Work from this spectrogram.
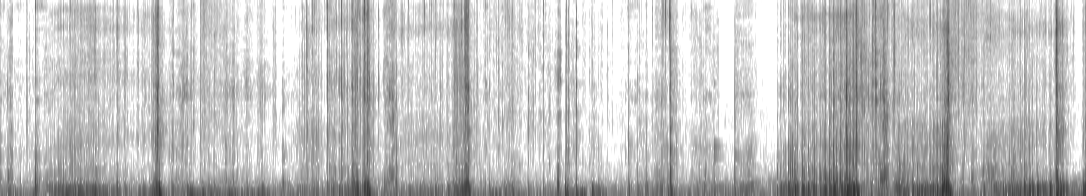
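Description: A solid, dry green soap bar held in the hand is shaved with a utility knife blade into thin curls. The blade makes repeated dry scraping, tearing strokes with sharp crisp snaps over a low, muffled rumble.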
